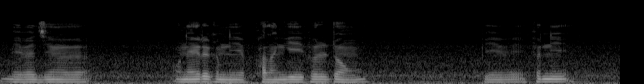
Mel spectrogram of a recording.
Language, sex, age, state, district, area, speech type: Bodo, male, 30-45, Assam, Kokrajhar, rural, spontaneous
